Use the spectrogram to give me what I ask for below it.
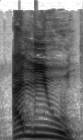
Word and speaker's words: Aliou: Aliou, mon nom s'écrit, moi, ça, c'est mon prénom.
